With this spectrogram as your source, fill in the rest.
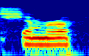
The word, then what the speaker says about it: Seamróg: It is spelt differently than you think. It is in another language, I believe. I forget which language. It might be Irish or Celt. Or Gaelic.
